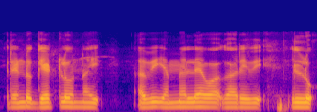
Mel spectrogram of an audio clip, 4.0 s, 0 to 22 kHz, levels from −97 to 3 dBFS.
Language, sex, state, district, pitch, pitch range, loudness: Telugu, male, Andhra Pradesh, Sri Satya Sai, 125 Hz, 125-130 Hz, -19 LUFS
